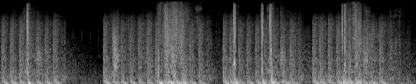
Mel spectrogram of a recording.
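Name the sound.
assault rifle hip fire in video game Arena Breakout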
